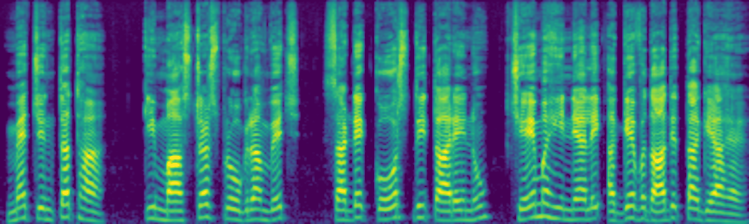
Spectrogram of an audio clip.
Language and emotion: Punjabi, fearful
